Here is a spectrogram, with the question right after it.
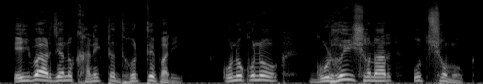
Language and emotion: Bengali, neutral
